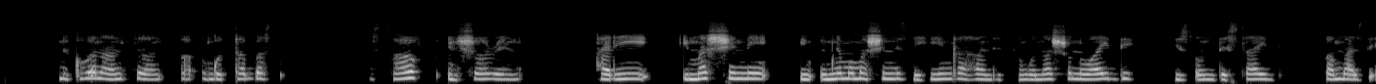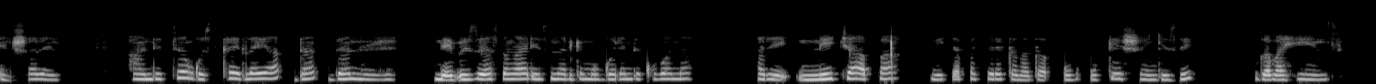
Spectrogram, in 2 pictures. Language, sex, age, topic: Kinyarwanda, female, 18-24, finance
